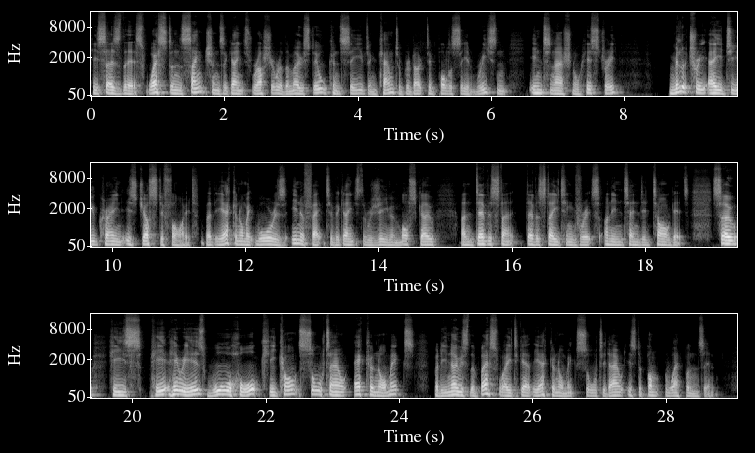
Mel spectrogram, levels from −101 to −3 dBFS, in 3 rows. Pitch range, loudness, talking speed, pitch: 120-150 Hz, -26 LUFS, 155 wpm, 130 Hz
